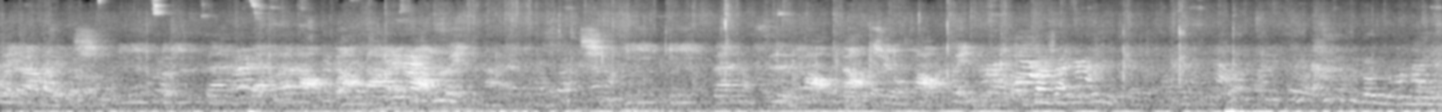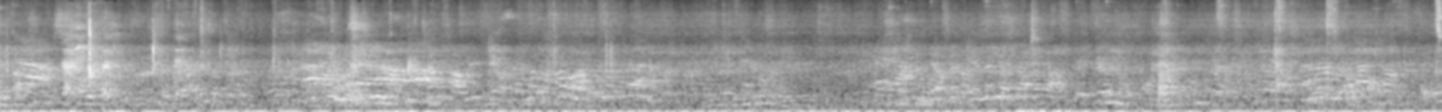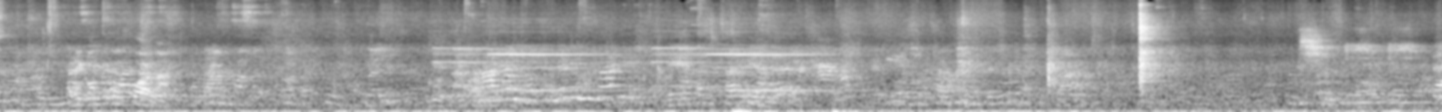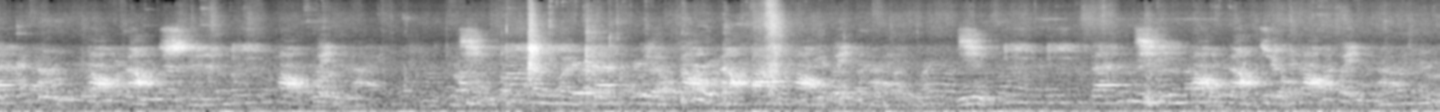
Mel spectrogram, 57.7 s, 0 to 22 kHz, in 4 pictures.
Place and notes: Lotung Poh-Ai Hospital, Yilan County - In the hospital
In the hospital in front of the counter prescriptions, Binaural recordings, Zoom H4n+ Soundman OKM II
